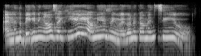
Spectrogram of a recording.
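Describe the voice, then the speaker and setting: A woman's voice: sits high, animated, very fast, darkish tone. A woman being interviewed as a singer, talking casually in a slangy, rambling way. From India. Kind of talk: casual chat.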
